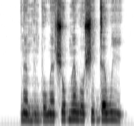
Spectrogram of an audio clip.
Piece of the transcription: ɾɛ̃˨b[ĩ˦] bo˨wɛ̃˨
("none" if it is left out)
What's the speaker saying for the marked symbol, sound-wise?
ĩ˨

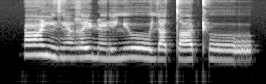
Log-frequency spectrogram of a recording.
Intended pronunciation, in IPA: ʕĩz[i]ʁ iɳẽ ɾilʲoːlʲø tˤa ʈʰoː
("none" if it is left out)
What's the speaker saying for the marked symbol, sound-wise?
ĩ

